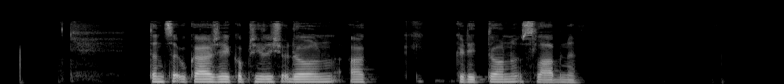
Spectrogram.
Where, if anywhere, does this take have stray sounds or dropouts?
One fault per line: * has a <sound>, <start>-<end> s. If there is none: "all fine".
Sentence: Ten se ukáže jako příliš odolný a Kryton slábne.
all fine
